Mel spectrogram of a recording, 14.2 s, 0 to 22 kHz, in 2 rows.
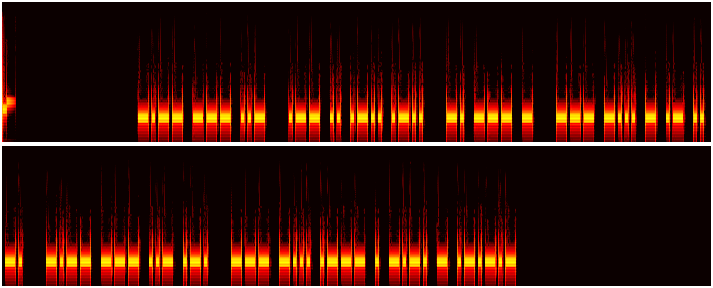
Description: Morse code, heard as a keyed tone, about 34 wpm, 700 Hz. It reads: YOU WILL NOT OBTAIN YOUR OBJECT.
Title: Sentences from Top 1300 Words 35wpm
